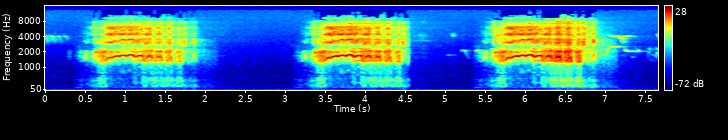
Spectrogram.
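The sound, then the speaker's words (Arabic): A horse neighs three times, each whinny a loud shrill burst of about a second and a half with a quavering pitch, separated by short silent pauses, with no talk. “حسنا، اهدأ يا حصان الجميل وخذ قطعة من السكر.”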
